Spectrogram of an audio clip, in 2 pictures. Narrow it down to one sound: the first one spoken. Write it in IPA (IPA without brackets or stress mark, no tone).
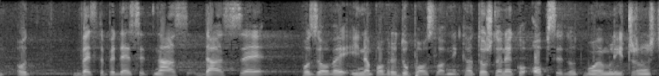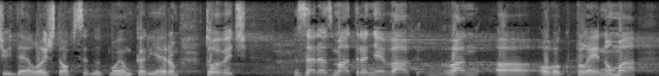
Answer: o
